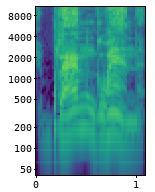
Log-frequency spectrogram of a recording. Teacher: branwen which splits into two syllables between the n and the g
